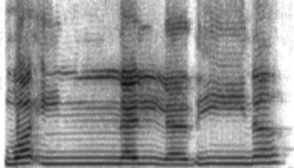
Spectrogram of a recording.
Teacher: نون پہ غنہ زمانی ہو رہا ہے، الف کے برابر ہم یہاں پہ رکیں گے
